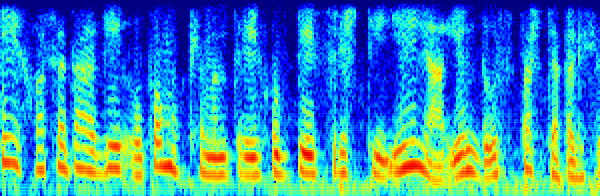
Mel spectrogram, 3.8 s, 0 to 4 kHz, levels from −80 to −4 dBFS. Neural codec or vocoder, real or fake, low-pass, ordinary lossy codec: codec, 16 kHz in and 24 kHz out, 1.1 kbps, FireRedTTS-2 codec; fake; 3.6 kHz; Opus, 16 kbps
